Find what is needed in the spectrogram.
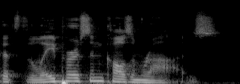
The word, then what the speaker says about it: Ra's: But they talked about how they had to justify it because in the comic books they pronounce it Raish, but then all those Christopher Nolan movies kept saying Ra's, so now they had to find a way to meet in the middle.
